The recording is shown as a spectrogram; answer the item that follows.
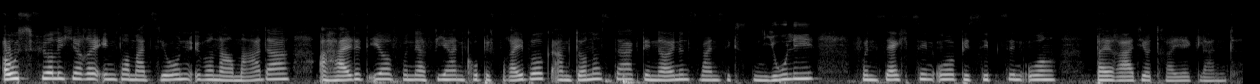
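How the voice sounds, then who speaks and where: A woman's voice: medium pitch, measured pace, no echo. Woman reading a scripted report, muffled recording. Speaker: activist radio contributor reading a report. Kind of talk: scripted news feature narration. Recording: muffled, band-limited radio recording.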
